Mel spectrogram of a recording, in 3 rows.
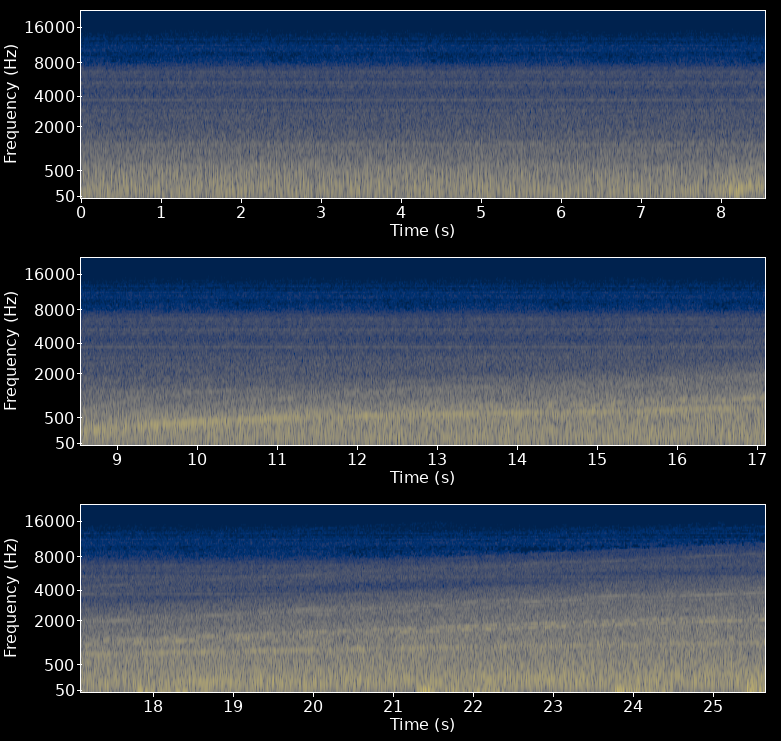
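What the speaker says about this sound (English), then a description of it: "The helicopter will toss you around quite a bit as the rotor spins up." A UH-1 Huey helicopter turbine in the DCS flight simulator whines up from a low rumble, its pitch rising steadily as the rotor spins up, loud and continuous throughout.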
